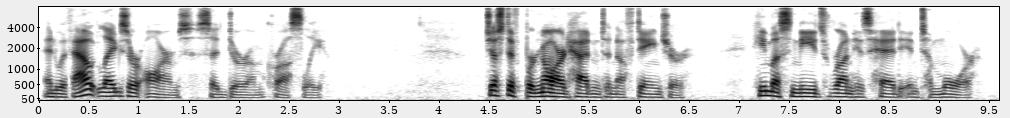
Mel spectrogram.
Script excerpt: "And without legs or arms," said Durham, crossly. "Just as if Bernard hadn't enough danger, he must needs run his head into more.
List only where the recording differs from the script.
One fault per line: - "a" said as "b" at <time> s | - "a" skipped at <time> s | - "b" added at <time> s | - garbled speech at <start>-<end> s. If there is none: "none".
- "as" skipped at 4.7 s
